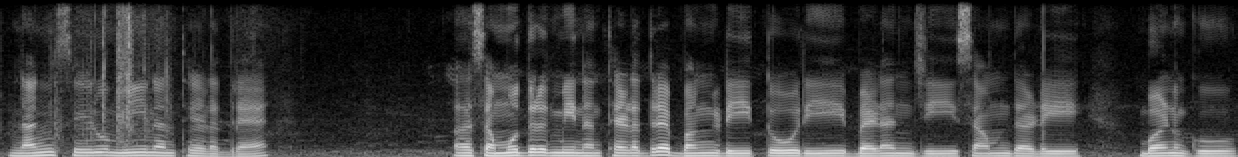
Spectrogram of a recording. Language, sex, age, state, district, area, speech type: Kannada, male, 18-30, Karnataka, Uttara Kannada, rural, spontaneous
